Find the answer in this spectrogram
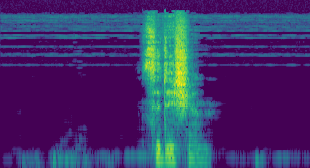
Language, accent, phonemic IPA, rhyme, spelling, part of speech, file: English, Australia, /səˈdɪʃən/, -ɪʃən, sedition, noun, En-au-sedition.ogg
- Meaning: 1. Organized incitement of rebellion or civil disorder against authority or the state, usually by speech or writing 2. Insurrection or rebellion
